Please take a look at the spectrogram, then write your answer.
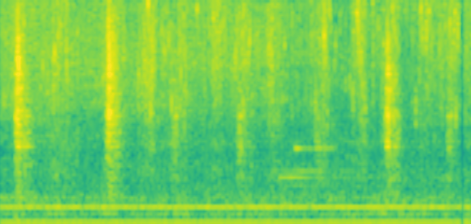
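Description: Chili powder stir-frying in a pan for sundubu-jjigae gives a steady low sizzle, with soft scraping stirs recurring every second or so over a constant hum.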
